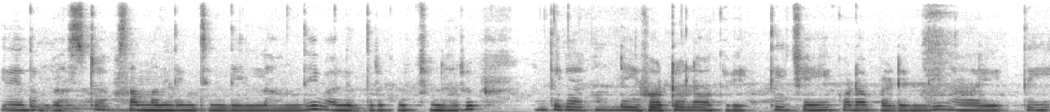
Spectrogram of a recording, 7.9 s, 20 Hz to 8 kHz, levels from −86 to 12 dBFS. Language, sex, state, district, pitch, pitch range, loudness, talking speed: Telugu, female, Andhra Pradesh, Srikakulam, 180 Hz, 175-195 Hz, -19 LUFS, 165 wpm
